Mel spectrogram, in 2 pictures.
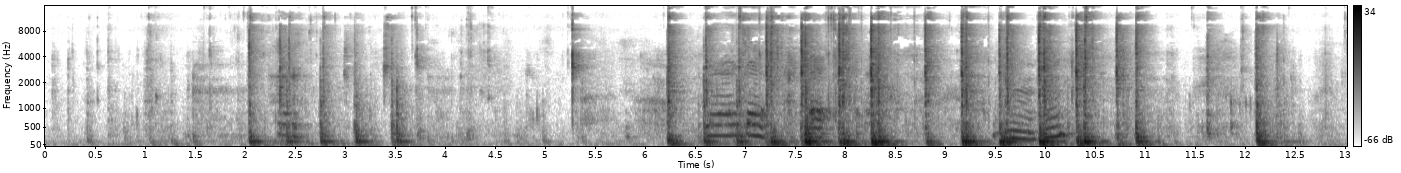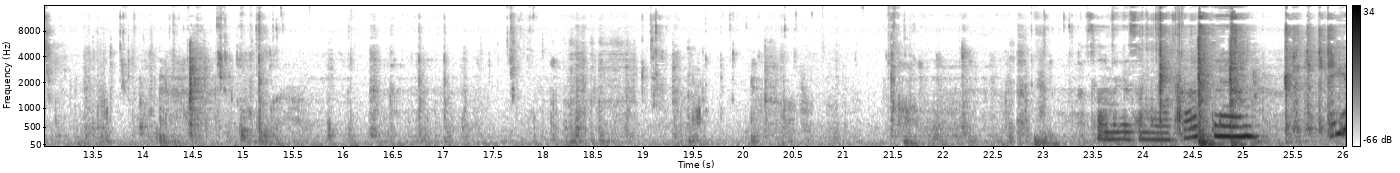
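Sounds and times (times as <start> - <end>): wet crunchy chewing: 0.0 - 2.0, 11.2 - 23.4, 25.2 - 26.0
person speaking: 23.4 - 25.2.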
